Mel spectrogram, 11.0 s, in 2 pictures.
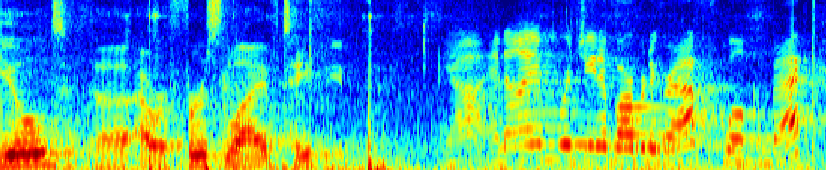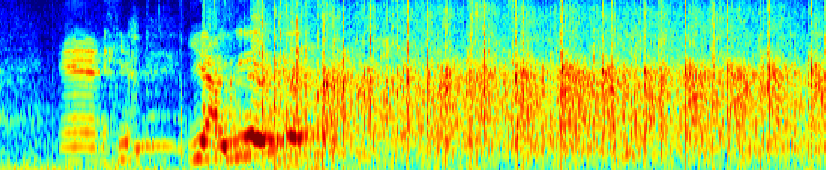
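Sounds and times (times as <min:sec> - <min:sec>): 
speech: 0:00.0 - 0:08.0
audience clapping: 0:06.7 - 0:11.0.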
